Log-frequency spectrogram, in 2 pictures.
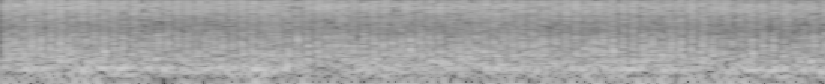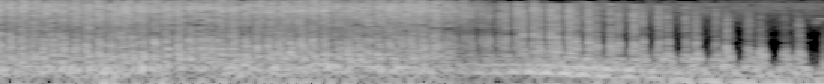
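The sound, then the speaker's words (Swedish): A helicopter coming in to land roars loudly, a dense rushing engine noise that gives way near the end to distinct rhythmic rotor-blade thumping as it descends. “Nej, det är ingen fat, det är en kopter! En helikopter, grodan, som tänker landa, tror man.”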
